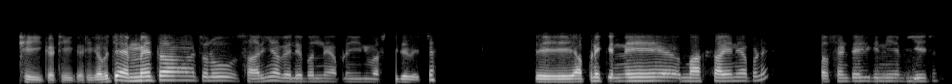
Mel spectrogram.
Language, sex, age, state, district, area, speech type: Punjabi, male, 30-45, Punjab, Patiala, rural, conversation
